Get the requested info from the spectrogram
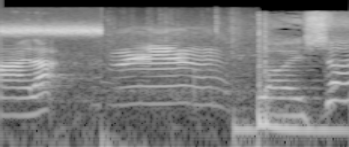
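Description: A domestic cat's single meow, about a second long. Music with a beat starts near the end.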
